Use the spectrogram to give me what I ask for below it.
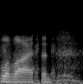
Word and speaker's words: Livyatan: i'm pronouncing levitan right we looked it up and i still don't even know it could be leviathan leviathan i don't know leviton i'm leviathan it's just straight up leviathan i know but they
